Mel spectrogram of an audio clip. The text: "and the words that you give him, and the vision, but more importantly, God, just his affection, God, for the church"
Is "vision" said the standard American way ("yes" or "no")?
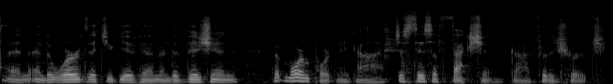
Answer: yes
